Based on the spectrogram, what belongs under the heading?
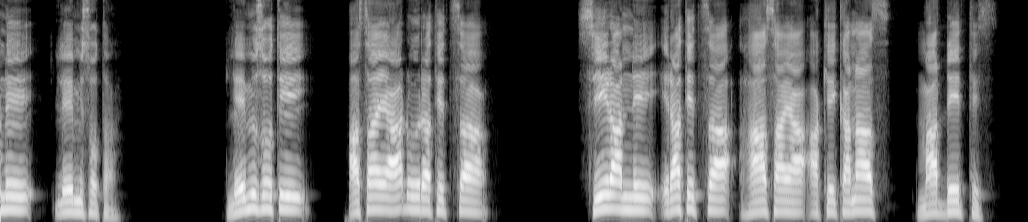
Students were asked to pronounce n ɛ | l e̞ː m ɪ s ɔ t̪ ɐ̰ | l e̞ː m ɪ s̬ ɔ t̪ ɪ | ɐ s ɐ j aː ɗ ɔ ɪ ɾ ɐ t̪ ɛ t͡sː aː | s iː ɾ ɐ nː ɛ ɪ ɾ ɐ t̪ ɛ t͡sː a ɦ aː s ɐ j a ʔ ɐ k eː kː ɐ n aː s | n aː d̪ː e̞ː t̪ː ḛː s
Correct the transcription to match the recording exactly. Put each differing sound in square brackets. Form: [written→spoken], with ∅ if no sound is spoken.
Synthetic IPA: n ɛ | l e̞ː m ɪ s ɔ t̪ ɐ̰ | l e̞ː m ɪ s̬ ɔ t̪ ɪ | ɐ s ɐ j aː ɗ ɔ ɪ ɾ ɐ t̪ ɛ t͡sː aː | s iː ɾ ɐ nː ɛ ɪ ɾ ɐ t̪ ɛ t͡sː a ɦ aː s ɐ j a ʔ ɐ k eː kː ɐ n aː s | [n→m] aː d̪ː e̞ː t̪ː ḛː s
